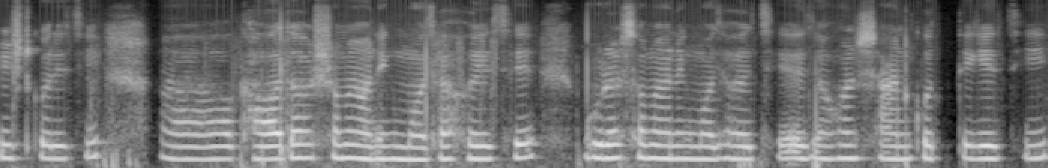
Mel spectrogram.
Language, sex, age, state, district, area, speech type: Bengali, female, 18-30, West Bengal, Jalpaiguri, rural, spontaneous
